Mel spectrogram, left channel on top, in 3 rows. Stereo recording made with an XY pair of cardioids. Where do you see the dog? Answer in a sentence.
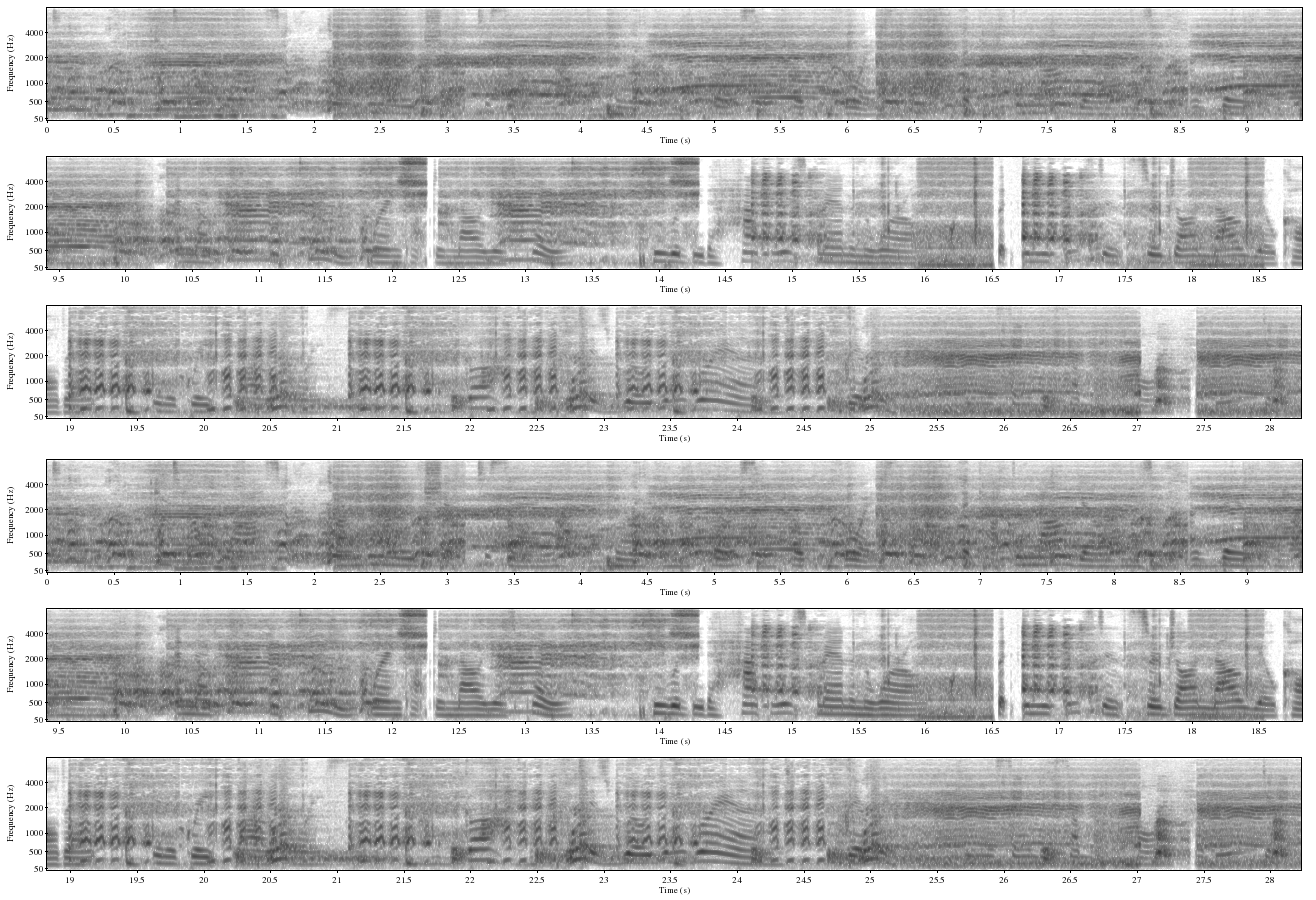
You can hear the dog on the right.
